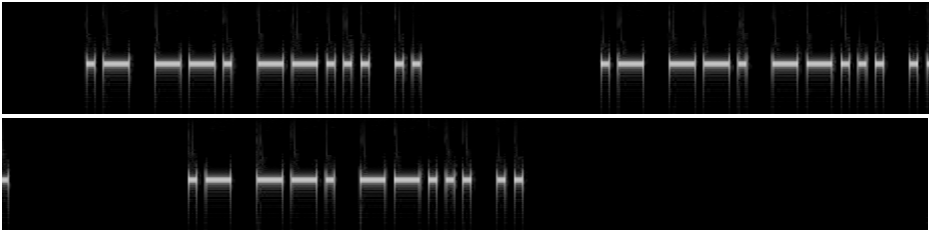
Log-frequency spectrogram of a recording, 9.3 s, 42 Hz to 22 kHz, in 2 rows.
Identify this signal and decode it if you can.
Morse code, heard as a keyed tone, about 28 wpm, 700 Hz. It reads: AG7I AG7I AG7I
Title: USA Call Signs - 4 Characters - Repeated 3x - 28wpm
